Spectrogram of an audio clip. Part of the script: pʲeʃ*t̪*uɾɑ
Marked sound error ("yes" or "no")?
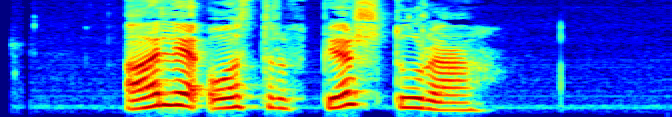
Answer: no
